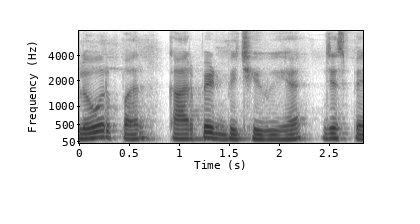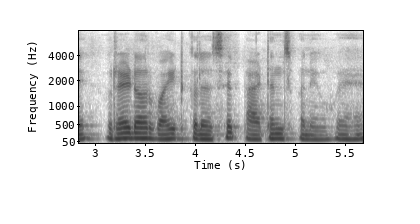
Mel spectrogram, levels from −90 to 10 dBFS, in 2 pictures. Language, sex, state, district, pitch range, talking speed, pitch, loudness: Hindi, male, Bihar, Katihar, 120-135 Hz, 180 wpm, 125 Hz, -18 LUFS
